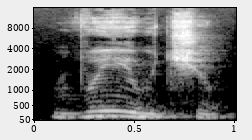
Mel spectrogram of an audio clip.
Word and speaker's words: выучил: Выучил. Ударение на букве И.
